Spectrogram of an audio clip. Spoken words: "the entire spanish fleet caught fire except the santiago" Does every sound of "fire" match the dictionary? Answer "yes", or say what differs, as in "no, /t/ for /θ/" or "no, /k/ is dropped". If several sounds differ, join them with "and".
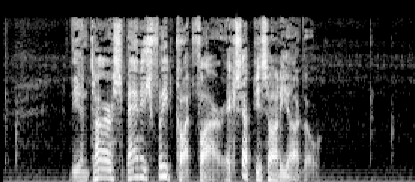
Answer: yes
